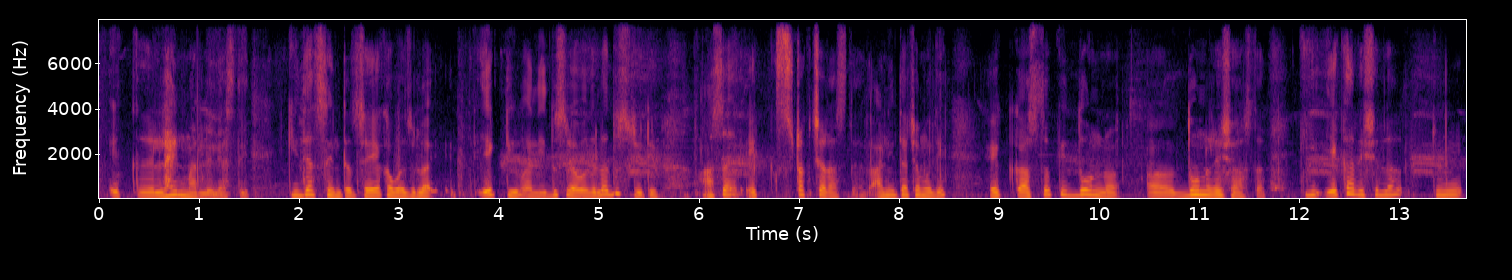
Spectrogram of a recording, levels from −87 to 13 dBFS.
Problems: none marked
